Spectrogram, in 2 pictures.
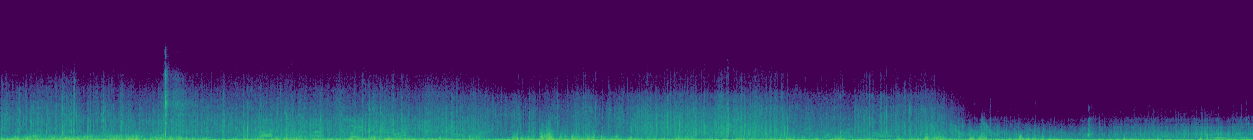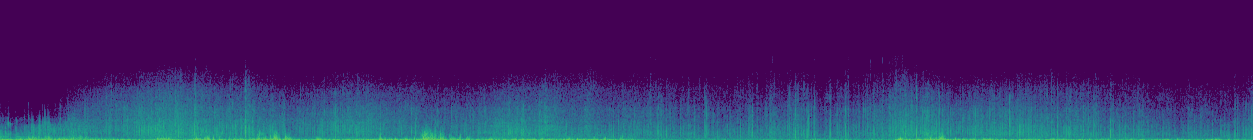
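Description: Wind buffeting the microphone, a loud constant low rumble that drops away for a few seconds near the end.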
